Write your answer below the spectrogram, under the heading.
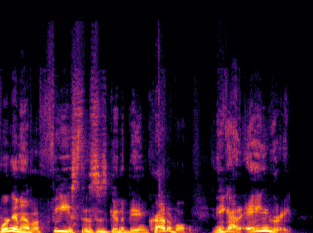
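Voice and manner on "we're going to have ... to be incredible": excited delivery. Retelling opening the door to groceries on Thanksgiving: imitating own excited past self. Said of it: "I was just so excited".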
